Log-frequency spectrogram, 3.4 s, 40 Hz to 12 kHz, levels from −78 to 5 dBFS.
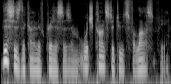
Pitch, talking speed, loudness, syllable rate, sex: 115 Hz, 160 wpm, -21 LUFS, 5.2 syllables/s, male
